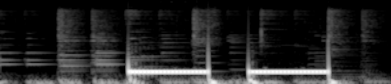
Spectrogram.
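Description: Two steady tones of a ringing telephone line sound as a Greek morning radio show phones a listener. Each tone lasts under half a second, separated by a short gap, with no talk.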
